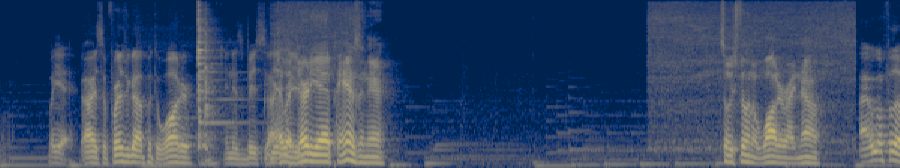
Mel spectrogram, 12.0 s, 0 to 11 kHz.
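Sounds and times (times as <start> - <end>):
tap water running into saucepan: 8.6 - 11.4.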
